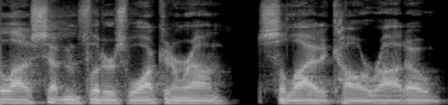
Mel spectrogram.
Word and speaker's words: Salida: Um there's probably not a lot of sevenfooters walking around Salida, Colorado, right?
